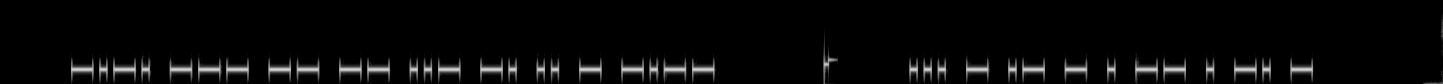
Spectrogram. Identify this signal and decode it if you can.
Morse code, heard as a keyed tone, about 17 wpm, 700 Hz. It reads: COMMUNITY STATEMENT
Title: Sentences from Top 1200 Words - New Word Drill Alt - 17wpm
